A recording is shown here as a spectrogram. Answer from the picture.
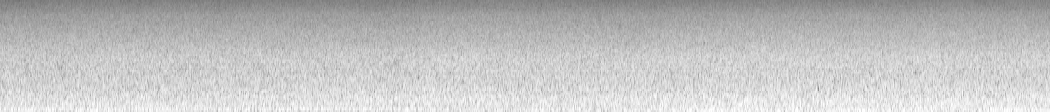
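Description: A steady, even rushing noise with no rise, fall or break.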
